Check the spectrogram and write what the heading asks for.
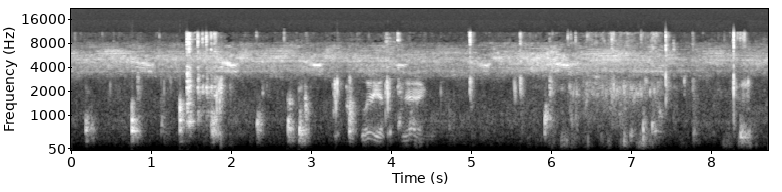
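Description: Steady high-pitched insect chorus, likely cicadas or crickets, buzzing throughout. Over it come many short, irregular sounds and a brief voice-like sound about four seconds in.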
